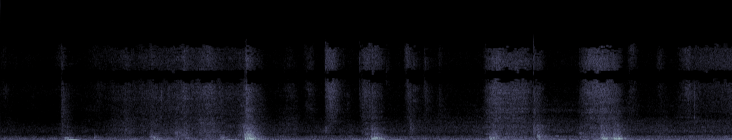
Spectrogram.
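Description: Wooden knocks and thumps from the top of a folding wooden table as it is swivelled, unfolded and pressed down: about six knocks roughly a second apart, the loudest a little past two seconds in.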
